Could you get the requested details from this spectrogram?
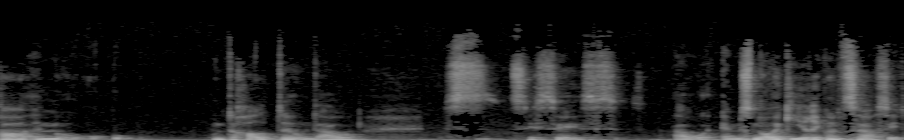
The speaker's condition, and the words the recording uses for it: Stuttering. Du tust manchmal noch stottern.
